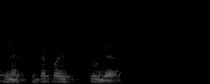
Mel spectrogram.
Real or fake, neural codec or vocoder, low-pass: fake; codec, 16 kHz in and 24 kHz out, 1 kbps, XY-Tokenizer; 3.6 kHz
